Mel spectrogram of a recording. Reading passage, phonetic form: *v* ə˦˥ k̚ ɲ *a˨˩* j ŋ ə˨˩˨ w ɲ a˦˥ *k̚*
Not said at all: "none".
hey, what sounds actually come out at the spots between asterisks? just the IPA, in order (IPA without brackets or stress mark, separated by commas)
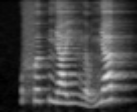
f, a˧, t̚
